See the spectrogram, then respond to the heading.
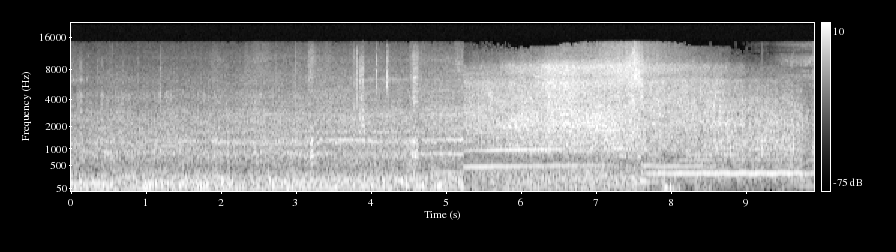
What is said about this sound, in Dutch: Ja. Porsche 718 GT4 RS.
